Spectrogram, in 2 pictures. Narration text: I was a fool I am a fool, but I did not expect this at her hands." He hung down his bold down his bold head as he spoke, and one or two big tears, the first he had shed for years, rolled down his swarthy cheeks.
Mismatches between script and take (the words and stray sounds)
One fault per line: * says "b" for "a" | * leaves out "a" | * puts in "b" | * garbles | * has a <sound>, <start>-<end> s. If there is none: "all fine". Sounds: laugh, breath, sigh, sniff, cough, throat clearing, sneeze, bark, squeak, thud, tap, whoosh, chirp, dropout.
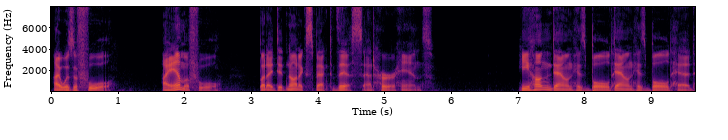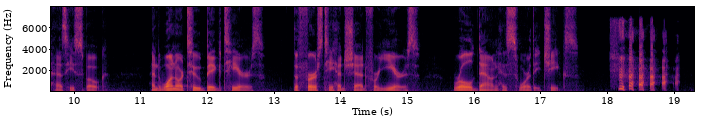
* has a laugh, 18.0-19.1 s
